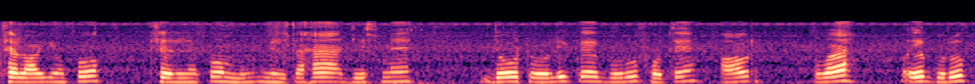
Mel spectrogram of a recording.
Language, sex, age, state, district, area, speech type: Urdu, female, 60+, Bihar, Gaya, urban, spontaneous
